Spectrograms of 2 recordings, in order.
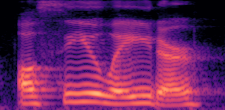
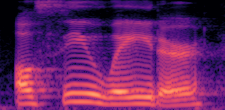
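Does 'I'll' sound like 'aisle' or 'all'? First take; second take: all; all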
